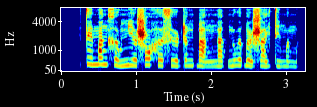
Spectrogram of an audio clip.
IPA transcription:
t̪ e˧ m a˧ n x ə˨˩˨ w ɲ i˨˩ ə̯ ʂ ɔ˧ h əː˨˩ s ɨ˨˩ ə̯ ʈ ə˧ ŋ ɓ a˨˩˨ ŋ n a˨˩ t̚ n u˧ ə̯ ɓ əː˨˩˨ ʂ a˨˩˦ j t̪ i˨˩˨ m ə˨˩ m

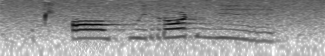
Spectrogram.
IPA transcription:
t͡ʃʼ ɒː xʷ e r ɒ ɖʱ eː

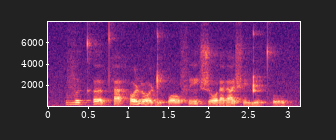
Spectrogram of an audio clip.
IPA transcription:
v ə kʰ ɐː t̪ʰ a h ɔ ɳ ɔː ɖ ɨ p ɔː f ẽ ʃ ɔ ɾ a ɾ a ʃ ẽ ɖ ũ t̪ʰ o

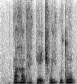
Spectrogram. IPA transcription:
k ã˦ ɦ ã˦ dʱ ɛ̤˨ k eː˨ t͡ɕʰ u˨ j ɛ̤˦ k u˦ t ũ˦

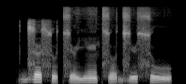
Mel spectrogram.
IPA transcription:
d͡z ə s u t͡s ø j ẽ t͡s o d͡z y s u

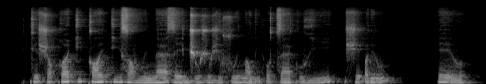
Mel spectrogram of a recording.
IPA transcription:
k e ʃ o qʷ i k i k ɒ ɪ̯ k i z ɒ v u ɪ̯ n æ z e d͡ʒ u ʒ u ʒ i sʷ i n ɒ w i ʔ o t͡s æ k u ɣ i | ʃ e ʔ ɒ ɾʲ u | e ʊ̯

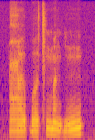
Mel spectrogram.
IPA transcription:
ʕ a ɐ̯ ɓ ʌ t͡s ŋ͡m ã ɡ͡b ũ

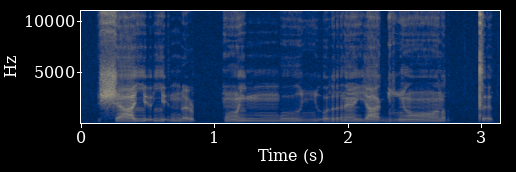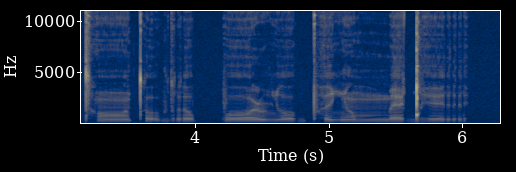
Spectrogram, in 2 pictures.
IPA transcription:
ʃ a lʲ o̰ lʲ ə̰ n a̰ ɭ pː õ lʲ mː uː ʎ o̰ r ɛ̃ j a ɡ ʎ ɔ̃ː r tː ə̰ tʰ ɔ̃ː tʼ o̰ ɡ r o pː oː ɭ ʎ oː ɡ pʰ ə ʎ ɔ̃ mː ɛ ɡ͡ǃ ɪː r

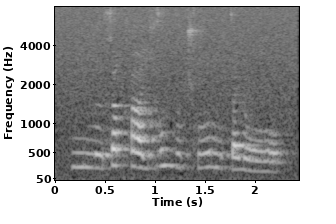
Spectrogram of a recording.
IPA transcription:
ɲ u ŋ əː x ə qʰ aː i̯ ç o ʎ ʊː t͡ʃʰ ʊː ŋʷ i t̪ a ɳ oː

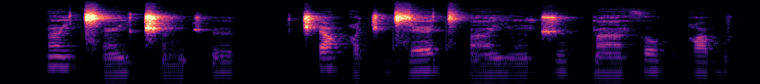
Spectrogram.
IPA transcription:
ə̃˥ j t͡sʼ ɛ̃˩˧ j t͡ʃʼ ə̃˩ ŋ t͡ʃʼ ʏ˧ | t͡ʃʼ ɛ˥ qʷ ɪ˩ t͡ʃ d͡z ɛ˧˥ t͡sʼ ã˩˧ j ũ˩˧ t͡ʃ ø˧˥ k͡p ã˧ θ o˥ b qʷ ə˧˥ b

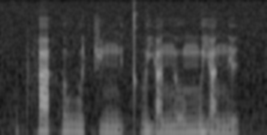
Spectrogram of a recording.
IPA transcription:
pʰ a˦ h ʊ˦ β ʊ˦˨ t͡ʃ ɪ˦˨ ŋ e˦˨ kʼ ʊ˨ j a˦ n oː˦ m ʊ˦ j a˨˦ n ɪ˦˨

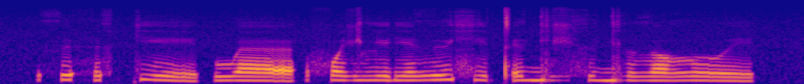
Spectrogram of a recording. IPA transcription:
θ ɨ h ɘ x kʲ e | w ɐ | f ɔ ʒ lʲ ɐ ɾʲ ɛ ð ɨ xʲ ɛ tʼ ɘ ɡʲ ɨ ʒ x ɨ ɡʲ u o̯ ð ɔ ɣ o e̯

